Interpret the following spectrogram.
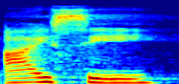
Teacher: When you show understanding with "I see," your tone drops slightly to show calmness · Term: Intonation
